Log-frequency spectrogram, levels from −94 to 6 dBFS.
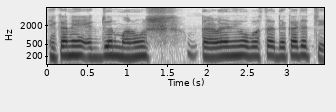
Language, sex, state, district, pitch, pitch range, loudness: Bengali, male, Assam, Hailakandi, 205 Hz, 195-210 Hz, -15 LUFS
